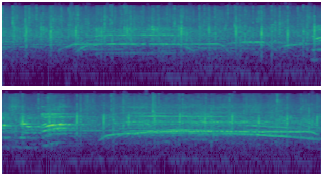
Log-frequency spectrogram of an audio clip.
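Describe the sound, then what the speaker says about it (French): A convention audience at Paris Manga applauds a panel of US actors with steady, warm clapping that swells slightly near the end, while a presenter speaks over it. "Je vais vous demander de les applaudir tous les trois bien chaleureusement."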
